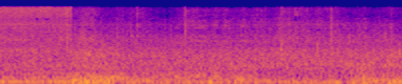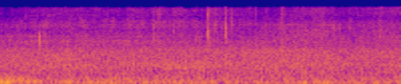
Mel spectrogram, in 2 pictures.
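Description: Steady rumble of road traffic from an elevated roadway overhead, with a heavy low rumble throughout, a slight swell about a second in and again near four seconds, and a few faint clicks.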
